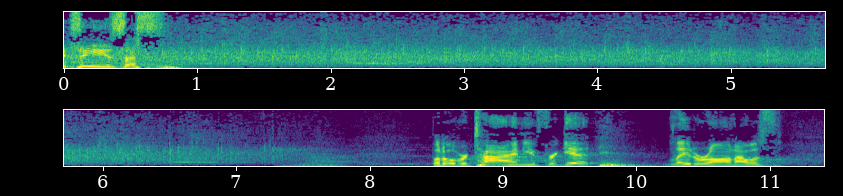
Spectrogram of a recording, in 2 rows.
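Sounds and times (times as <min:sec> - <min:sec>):
speech: 0:00.0 - 0:01.1, 0:08.5 - 0:11.2
audience clapping: 0:00.0 - 0:08.0.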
